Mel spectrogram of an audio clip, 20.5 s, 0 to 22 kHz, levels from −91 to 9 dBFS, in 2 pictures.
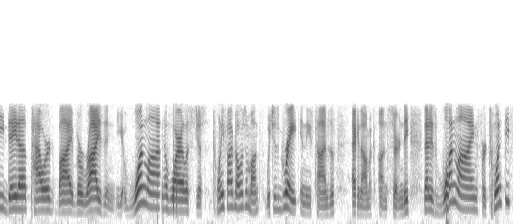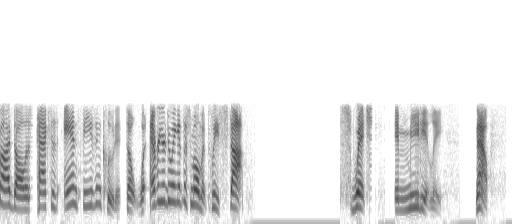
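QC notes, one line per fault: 0.46, 7.10 (after "in these times of"), 8.94 and 14.44 (after "doing at this moment"): packet loss with pitch repetition. These are brief drops of 20 ms, or 40 ms at 8.94. The receiver loops the last pitch period to fill each gap, so you hear a slightly held, buzzy smear rather than a hole.
3.08 to 3.28, 10.80 to 11.00 (just before "and fees"), 12.62 to 12.78 and 17.66 to 17.76: packet loss with pitch repetition, longer bursts. About 120 to 160 ms of audio goes missing in each, scattered, with runs up to 120 ms. The 12.62 drop is one solid 160 ms run. The repeated cycle fades out over roughly 50 ms into silence, then the speech cross-fades back in.
3.48 to 3.56: loud pop, a quick double pop about 20 dB above the speech. It's likely an electrical step from a switch, plug or static discharge, with the speech carrying on underneath.
13.28 to 13.30: loud pop, a single sharp click at a similar level, with the speech continuing beneath it.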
